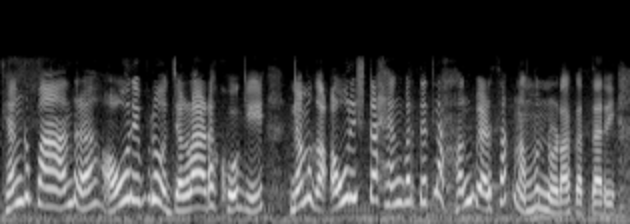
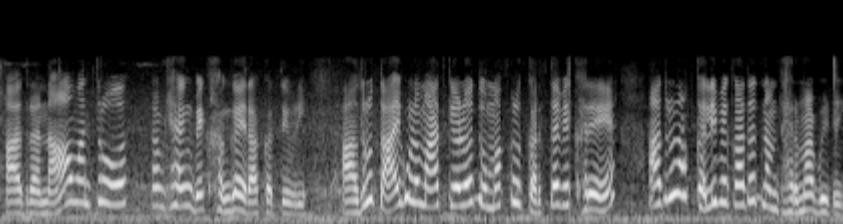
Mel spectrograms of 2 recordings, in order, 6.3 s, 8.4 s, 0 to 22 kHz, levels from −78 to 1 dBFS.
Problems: none marked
